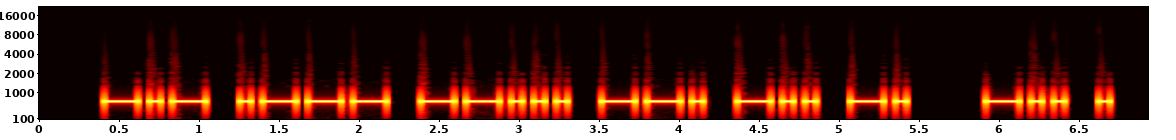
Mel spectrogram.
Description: Morse code, heard as a keyed tone, about 17 wpm, 700 Hz. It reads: KJ7GDN DE
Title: USA Callsign DE Callsign - 6 Characters - 17wpm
